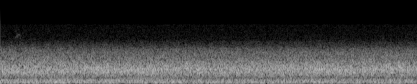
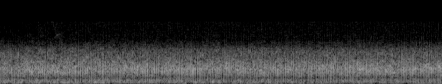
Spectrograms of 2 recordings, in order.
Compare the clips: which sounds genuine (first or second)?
first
